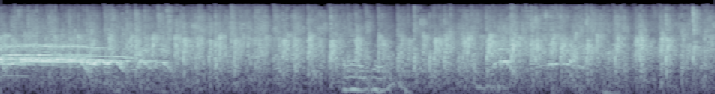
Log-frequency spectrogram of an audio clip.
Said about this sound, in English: It is neck and neck as we go to the end of the first half of Pun and Games. Please give a huge round of applause for both of our teams!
